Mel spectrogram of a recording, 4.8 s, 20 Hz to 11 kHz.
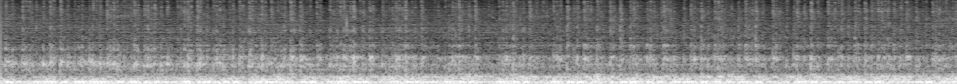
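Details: Oldsmobile Cutlass with a small block Chevrolet V8 on its first drive, before a broken valve spring was later found: deep, lumpy burble swelling with each throttle blip, clean pickup with no knock or miss.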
